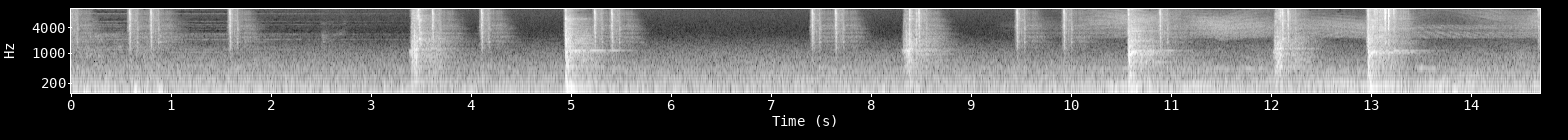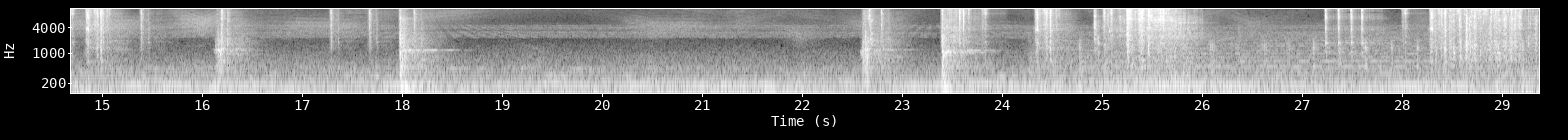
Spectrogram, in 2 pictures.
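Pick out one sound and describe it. Soft interface clicks sound now and then as menus open and close.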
